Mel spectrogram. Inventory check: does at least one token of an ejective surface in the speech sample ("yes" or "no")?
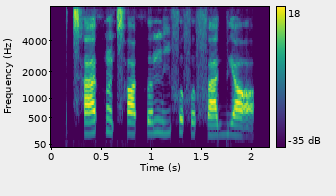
no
